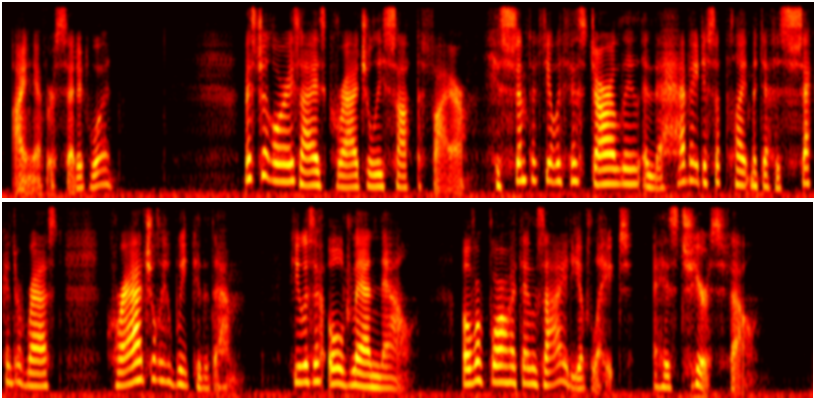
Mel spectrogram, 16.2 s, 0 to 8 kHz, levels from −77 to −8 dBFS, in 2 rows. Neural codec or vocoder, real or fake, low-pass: autoencoder, 22.05 kHz, a latent of 192 numbers a frame, VITS, trained on many speakers; fake; 7.2 kHz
